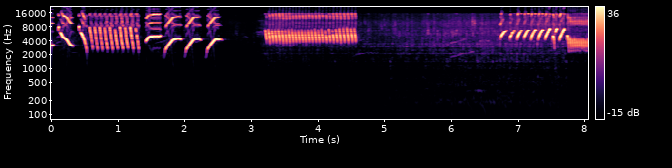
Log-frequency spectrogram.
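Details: A domestic canary singing in the morning, with bursts of hooked whistled notes and buzzy trills, a rapid high rattle, a quieter stretch, and then a fresh run of quick repeated sweeps.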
